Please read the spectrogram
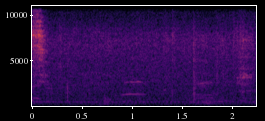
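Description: A steady buzzing hum held at one pitch, over faint background noise.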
